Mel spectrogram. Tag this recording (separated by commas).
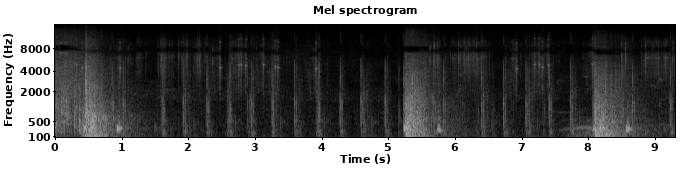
crash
